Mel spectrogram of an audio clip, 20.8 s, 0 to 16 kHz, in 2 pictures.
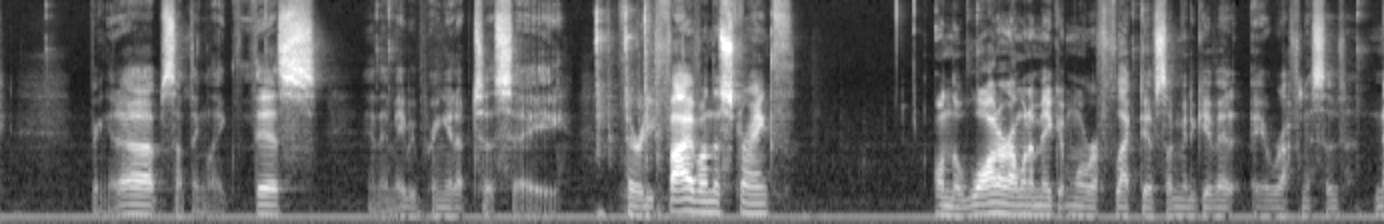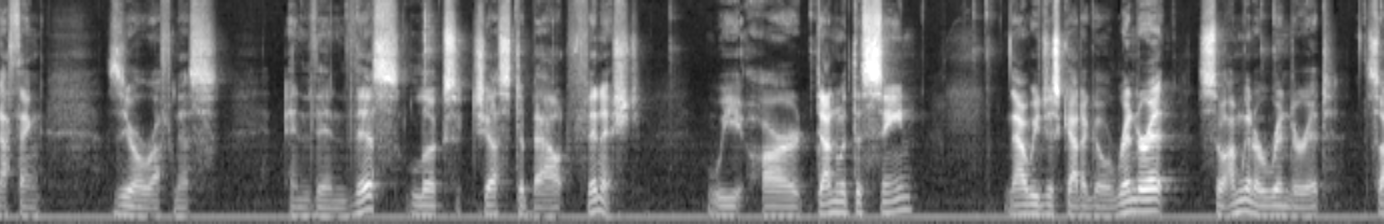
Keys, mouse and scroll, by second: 0.3 click, 2.8 click, 7.2 click, 8.4 click, 9.9 click, 13.0 click, 14.2 shift+click, 15.3 click, 17.6 click, 19.8 click, 20.5 click.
